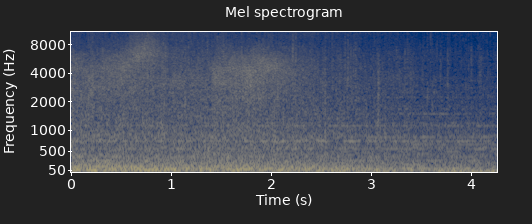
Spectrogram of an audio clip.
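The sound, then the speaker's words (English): A fire sound effect depicts flames igniting the sky: a dense, continuous roaring rush of noise that holds steady and loud throughout, with no voices. “Fire ignited the sky.”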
